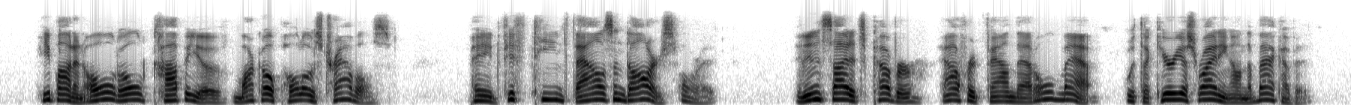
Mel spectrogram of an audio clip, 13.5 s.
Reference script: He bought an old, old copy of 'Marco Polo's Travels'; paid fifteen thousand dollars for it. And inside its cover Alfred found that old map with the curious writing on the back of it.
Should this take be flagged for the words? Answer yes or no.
no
